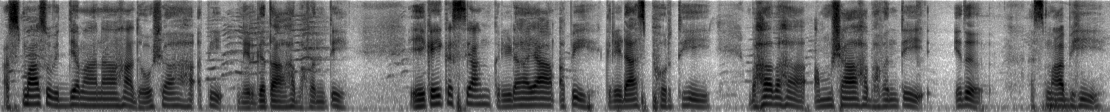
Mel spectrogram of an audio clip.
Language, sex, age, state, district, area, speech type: Sanskrit, male, 18-30, Karnataka, Chitradurga, urban, spontaneous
